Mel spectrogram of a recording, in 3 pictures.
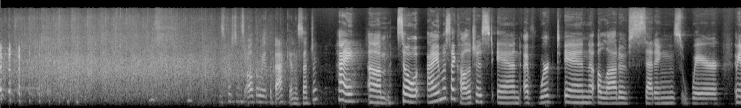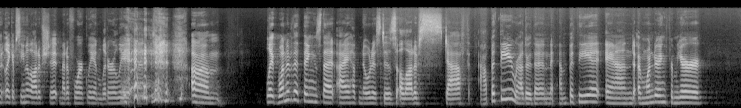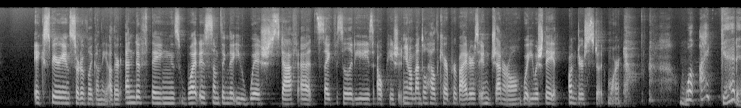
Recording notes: Recorded live from the stage of City Arts & Lectures in San Francisco.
